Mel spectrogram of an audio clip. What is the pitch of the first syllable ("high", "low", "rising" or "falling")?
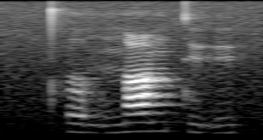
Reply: low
